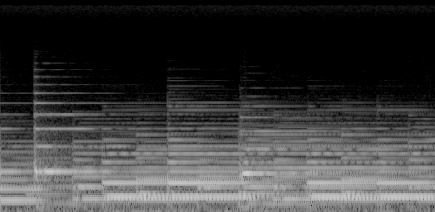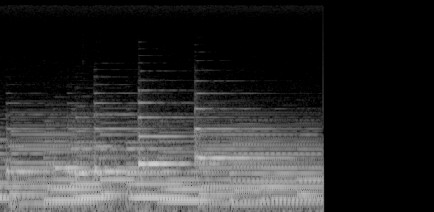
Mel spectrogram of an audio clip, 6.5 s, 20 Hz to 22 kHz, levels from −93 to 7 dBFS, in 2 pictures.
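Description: At 5.69 s the final buffers were never written out, so the music stops mid-sound: a cut-off end, dropping to digital silence with no decay.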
